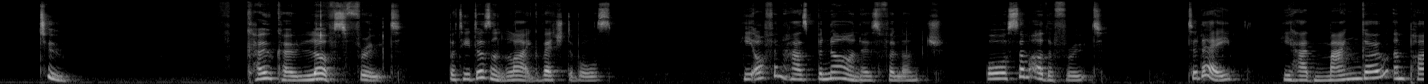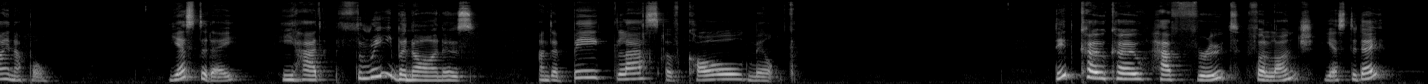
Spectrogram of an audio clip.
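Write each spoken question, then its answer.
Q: Did Coco have fruit for lunch yesterday?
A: Yes, he had 3 bananas.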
